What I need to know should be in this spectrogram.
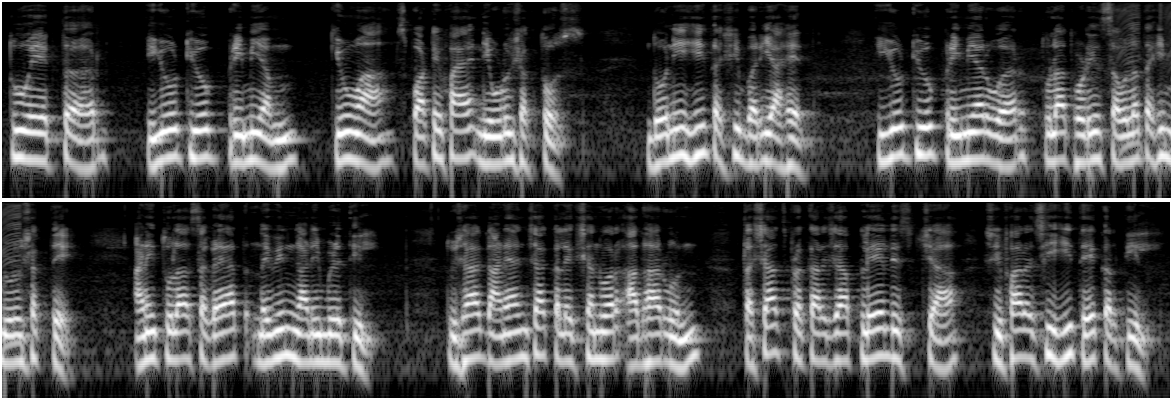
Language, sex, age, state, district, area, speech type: Marathi, male, 60+, Maharashtra, Pune, urban, read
